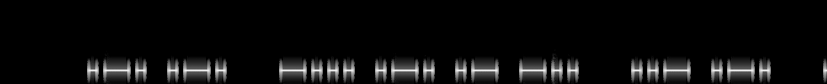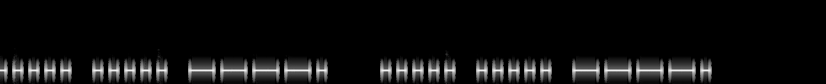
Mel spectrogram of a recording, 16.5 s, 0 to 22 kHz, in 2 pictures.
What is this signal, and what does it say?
Morse code, heard as a keyed tone, about 14 wpm, 650 Hz. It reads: RR BRAD UR 559 559
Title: SOTA QSO Practice 15wpm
